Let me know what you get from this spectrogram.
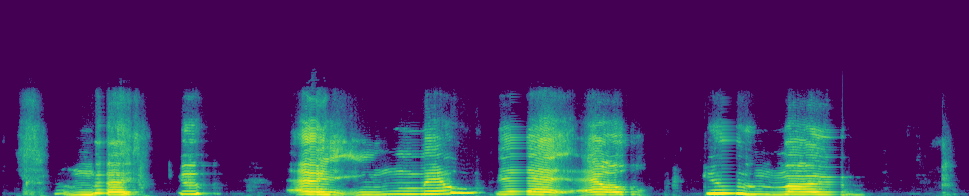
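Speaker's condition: Cerebral palsy; cerebral palsy since childhood

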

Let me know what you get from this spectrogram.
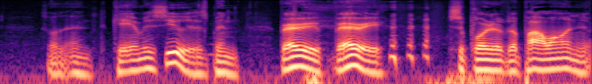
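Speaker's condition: ALS; weakening body

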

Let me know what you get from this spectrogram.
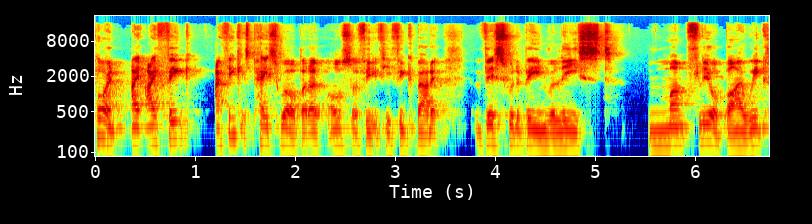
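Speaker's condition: No condition

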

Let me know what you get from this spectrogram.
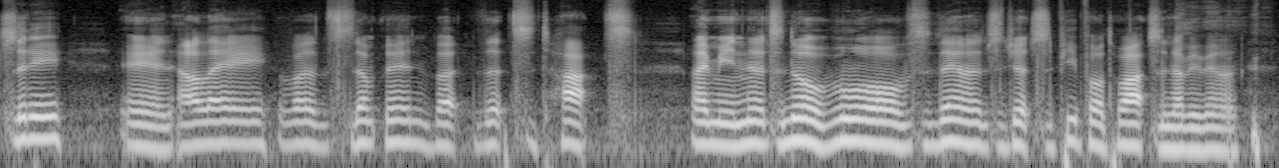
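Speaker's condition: Speech impediment; switched to typing instead

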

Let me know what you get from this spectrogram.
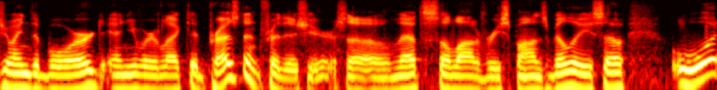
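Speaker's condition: No condition

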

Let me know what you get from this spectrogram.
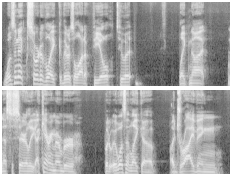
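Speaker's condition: No condition

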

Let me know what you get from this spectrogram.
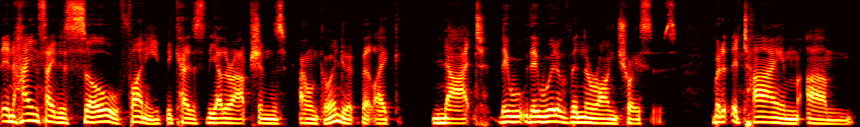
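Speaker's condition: Cleft lip and palate; bandaged

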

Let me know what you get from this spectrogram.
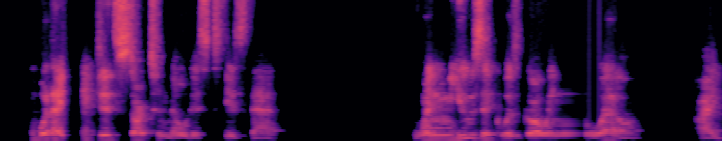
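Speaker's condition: No condition

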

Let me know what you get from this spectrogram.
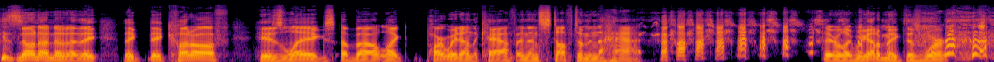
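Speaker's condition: No condition

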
